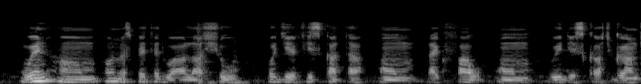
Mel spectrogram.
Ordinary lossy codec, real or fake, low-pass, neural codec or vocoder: none; real; 7.2 kHz; none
